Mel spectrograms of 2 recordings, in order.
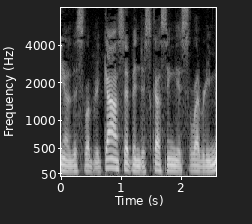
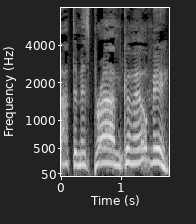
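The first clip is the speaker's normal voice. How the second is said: mock drunk yelling, higher; 12 semitones higher than usual. Imagining a drunk man thrown out of a bar: imitating drunken screaming. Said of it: "started screaming, like".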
